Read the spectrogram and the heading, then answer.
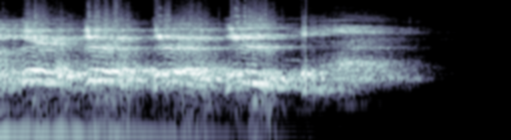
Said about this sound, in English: He switched off. That's a bad cough he's got.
